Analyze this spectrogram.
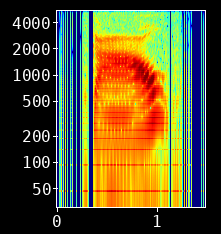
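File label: "gaau2", Cantonese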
